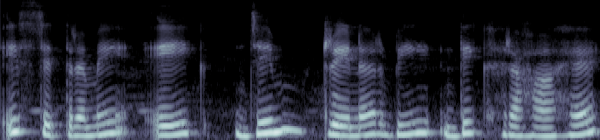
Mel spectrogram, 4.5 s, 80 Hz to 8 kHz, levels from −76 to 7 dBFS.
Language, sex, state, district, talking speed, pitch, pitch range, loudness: Hindi, female, Madhya Pradesh, Dhar, 135 wpm, 210 Hz, 195-240 Hz, -15 LUFS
